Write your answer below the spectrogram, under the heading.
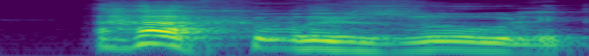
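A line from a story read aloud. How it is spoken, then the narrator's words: Laughing loudly. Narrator (Russian): расхохоталась Эдриен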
